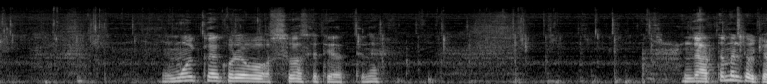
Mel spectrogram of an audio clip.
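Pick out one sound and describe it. Food sizzles and scrapes in a frying pan as it is stirred.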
